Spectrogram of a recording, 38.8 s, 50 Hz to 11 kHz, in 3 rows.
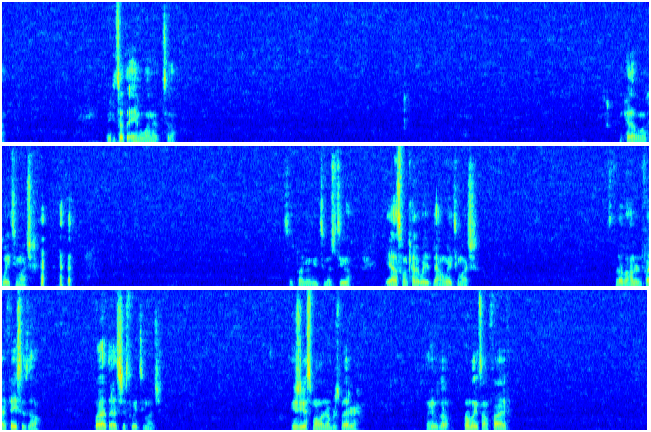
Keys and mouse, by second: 1.8-3.9 drag, 5.6-7.6 drag, 7.9 Tab, 11.1 Tab, 12.1 ctrl+z, 12.6 ctrl+z, 16.9-18.7 drag, 19.1-20.9 middle drag, 23.9 Tab, 27.4 Tab, 28.1 ctrl+z, 28.5 ctrl+z, 34.7-36.8 middle drag.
